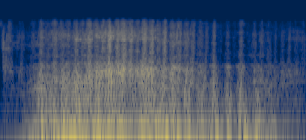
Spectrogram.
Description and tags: Weird Shark Noise
Needed to make a sound for a shark character for my game and since sharks cannot physically make noise I had to improvise and this was the result.
Animal, Creature, Fantasy, Growl, Shark, Snarl, video-game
